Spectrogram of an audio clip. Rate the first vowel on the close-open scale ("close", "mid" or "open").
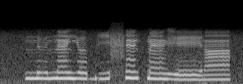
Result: close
